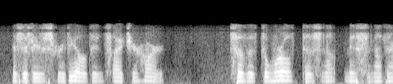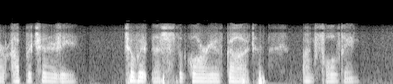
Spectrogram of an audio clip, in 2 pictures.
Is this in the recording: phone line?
yes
